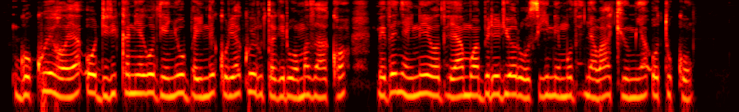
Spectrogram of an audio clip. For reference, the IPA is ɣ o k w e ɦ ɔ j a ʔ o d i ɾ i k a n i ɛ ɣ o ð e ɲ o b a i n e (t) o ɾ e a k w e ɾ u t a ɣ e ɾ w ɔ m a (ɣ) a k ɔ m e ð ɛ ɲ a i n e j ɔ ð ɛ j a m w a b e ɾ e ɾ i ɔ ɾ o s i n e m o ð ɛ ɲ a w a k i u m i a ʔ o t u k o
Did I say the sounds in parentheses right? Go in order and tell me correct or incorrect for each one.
incorrect, incorrect

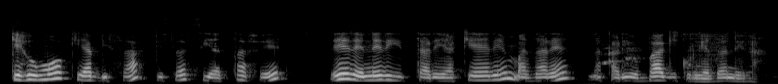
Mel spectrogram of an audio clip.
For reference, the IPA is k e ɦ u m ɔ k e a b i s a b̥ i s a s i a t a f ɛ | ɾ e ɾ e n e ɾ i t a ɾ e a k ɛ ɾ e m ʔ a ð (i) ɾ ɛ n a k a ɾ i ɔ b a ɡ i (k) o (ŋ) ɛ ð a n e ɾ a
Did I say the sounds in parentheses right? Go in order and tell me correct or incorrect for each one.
incorrect, correct, correct

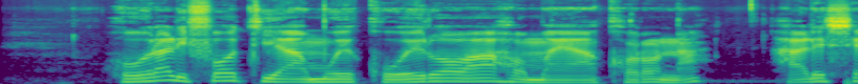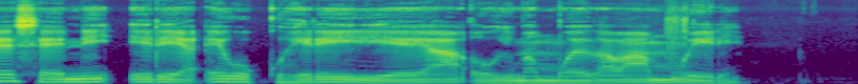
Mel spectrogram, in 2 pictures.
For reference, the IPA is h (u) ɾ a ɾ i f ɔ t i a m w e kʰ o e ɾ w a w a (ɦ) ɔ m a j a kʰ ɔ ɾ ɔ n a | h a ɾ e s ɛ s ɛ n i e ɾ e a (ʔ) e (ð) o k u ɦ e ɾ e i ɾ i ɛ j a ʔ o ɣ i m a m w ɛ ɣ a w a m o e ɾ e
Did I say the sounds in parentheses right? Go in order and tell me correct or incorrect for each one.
incorrect, correct, correct, incorrect

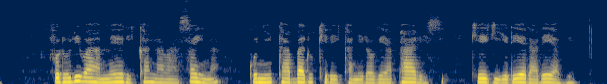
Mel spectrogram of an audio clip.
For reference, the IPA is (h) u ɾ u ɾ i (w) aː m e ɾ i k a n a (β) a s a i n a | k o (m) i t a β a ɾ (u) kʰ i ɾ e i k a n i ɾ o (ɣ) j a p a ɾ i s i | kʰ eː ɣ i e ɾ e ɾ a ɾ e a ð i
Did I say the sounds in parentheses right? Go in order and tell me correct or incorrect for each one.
incorrect, incorrect, correct, incorrect, correct, correct

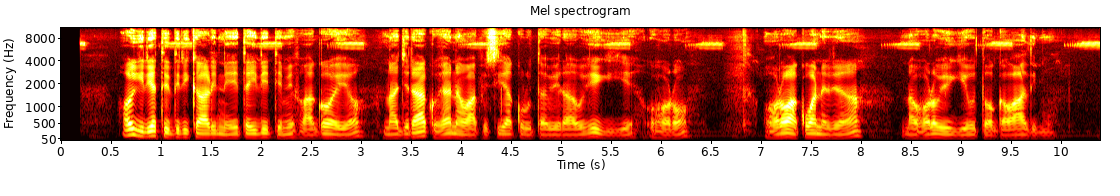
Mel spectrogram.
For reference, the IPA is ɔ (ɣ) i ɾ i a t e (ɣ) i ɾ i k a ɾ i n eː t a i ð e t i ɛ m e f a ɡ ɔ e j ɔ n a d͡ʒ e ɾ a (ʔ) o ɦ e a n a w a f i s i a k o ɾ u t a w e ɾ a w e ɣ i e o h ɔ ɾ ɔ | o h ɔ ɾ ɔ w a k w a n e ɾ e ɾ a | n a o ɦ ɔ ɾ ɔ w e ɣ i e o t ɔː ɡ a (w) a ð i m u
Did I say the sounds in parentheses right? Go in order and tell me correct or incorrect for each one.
correct, incorrect, incorrect, correct

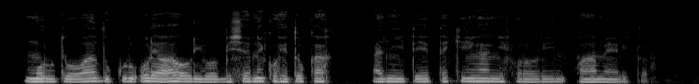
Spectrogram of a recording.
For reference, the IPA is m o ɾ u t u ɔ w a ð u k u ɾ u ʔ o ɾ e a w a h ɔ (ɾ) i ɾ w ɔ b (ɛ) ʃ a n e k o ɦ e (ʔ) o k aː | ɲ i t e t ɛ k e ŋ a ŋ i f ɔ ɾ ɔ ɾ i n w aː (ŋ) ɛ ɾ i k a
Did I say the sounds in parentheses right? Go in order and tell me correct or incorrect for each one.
correct, incorrect, incorrect, incorrect

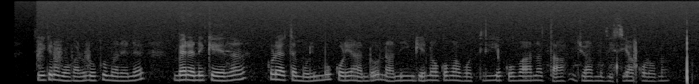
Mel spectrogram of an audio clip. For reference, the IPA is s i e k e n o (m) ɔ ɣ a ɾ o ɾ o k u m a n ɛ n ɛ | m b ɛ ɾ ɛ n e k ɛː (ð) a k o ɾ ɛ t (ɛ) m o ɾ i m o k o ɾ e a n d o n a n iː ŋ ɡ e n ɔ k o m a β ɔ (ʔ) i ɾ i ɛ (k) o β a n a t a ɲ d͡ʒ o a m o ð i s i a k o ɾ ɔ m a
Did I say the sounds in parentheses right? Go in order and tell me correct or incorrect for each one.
correct, correct, correct, incorrect, correct

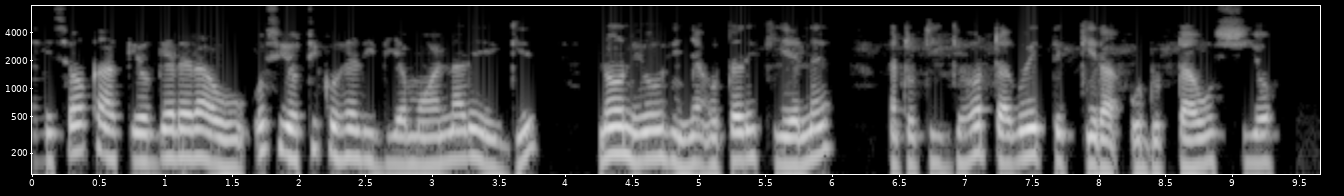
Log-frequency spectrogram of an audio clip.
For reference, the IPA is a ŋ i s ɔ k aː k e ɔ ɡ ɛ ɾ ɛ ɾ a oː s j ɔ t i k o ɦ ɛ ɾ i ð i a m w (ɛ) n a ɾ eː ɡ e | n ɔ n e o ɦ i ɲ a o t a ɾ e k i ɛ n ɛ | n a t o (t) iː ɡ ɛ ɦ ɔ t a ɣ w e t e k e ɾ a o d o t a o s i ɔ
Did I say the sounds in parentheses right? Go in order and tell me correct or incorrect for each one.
incorrect, correct

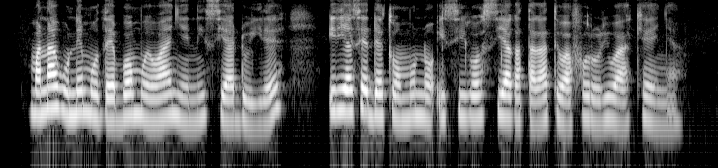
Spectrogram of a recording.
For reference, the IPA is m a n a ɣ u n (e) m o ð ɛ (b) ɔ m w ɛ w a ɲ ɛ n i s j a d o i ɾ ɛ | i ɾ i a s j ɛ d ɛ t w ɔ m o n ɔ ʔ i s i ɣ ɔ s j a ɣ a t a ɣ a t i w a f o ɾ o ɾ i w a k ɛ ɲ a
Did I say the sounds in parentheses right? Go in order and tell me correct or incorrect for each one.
correct, correct

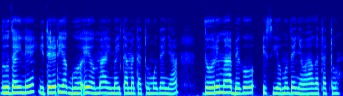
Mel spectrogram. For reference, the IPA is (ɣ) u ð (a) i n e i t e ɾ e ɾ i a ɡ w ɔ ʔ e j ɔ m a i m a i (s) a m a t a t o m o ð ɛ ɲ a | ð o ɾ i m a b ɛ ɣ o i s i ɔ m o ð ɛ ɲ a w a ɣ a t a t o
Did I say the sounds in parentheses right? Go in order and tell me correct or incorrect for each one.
incorrect, correct, incorrect

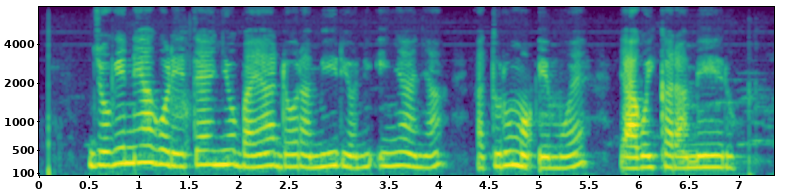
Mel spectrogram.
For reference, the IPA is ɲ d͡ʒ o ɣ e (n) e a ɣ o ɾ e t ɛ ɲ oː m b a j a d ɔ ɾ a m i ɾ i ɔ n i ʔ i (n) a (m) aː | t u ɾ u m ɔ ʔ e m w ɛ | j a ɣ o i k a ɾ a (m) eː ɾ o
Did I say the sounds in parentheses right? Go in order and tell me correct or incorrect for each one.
correct, incorrect, incorrect, correct

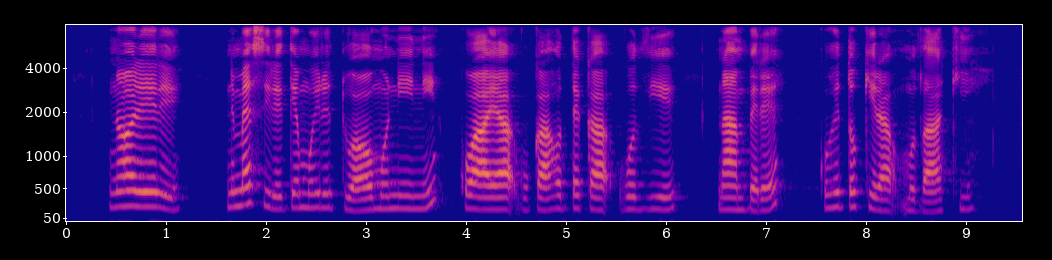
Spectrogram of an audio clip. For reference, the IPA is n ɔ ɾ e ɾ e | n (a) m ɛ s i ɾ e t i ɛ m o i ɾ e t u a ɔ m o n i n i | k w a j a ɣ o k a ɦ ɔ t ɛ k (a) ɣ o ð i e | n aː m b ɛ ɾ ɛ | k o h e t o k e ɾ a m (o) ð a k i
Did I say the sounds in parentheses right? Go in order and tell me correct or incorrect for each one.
incorrect, correct, correct

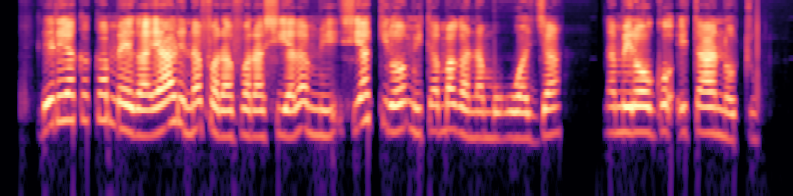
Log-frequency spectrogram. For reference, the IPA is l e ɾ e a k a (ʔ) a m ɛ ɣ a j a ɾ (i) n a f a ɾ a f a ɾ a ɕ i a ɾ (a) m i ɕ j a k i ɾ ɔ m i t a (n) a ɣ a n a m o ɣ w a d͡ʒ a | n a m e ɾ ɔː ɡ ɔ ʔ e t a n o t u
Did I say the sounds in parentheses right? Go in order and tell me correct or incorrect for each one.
incorrect, incorrect, correct, incorrect

